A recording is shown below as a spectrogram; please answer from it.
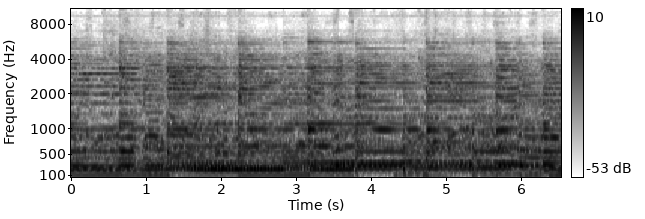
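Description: Live band playing a quiet instrumental passage, electric guitars to the fore, held chords changing about every second.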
